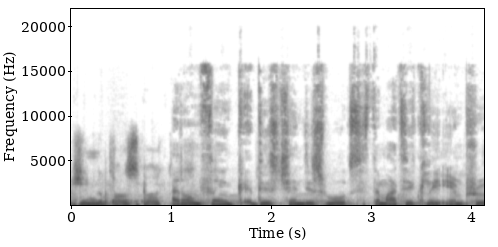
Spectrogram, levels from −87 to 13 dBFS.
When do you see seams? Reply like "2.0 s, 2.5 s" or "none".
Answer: 0.9 s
